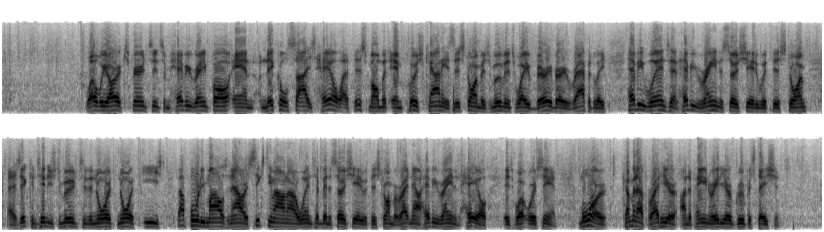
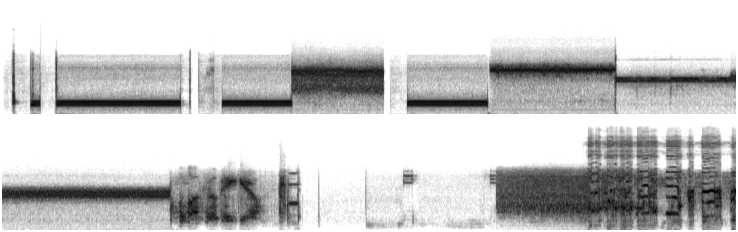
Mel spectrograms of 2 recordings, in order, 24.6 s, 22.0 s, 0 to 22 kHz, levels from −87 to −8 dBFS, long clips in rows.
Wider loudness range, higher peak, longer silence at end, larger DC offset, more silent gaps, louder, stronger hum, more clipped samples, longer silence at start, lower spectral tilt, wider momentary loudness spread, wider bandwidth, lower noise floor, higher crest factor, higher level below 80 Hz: second, 2 LU vs 9 LU; about the same, 0 dBFS vs 0 dBFS; first, 0.5 s vs 0 s; neither; neither; first, -10 LUFS vs -13 LUFS; neither; first, 0.5% vs under 0.1%; second, 0 s vs 0.15 s; first, -4 dB/octave vs -1 dB/octave; second, 6 LU vs 9 LU; about the same, 11 kHz vs 12 kHz; second, -35 dBFS vs -71 dBFS; about the same, 10 dB vs 14 dB; first, -54 dBFS vs -64 dBFS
